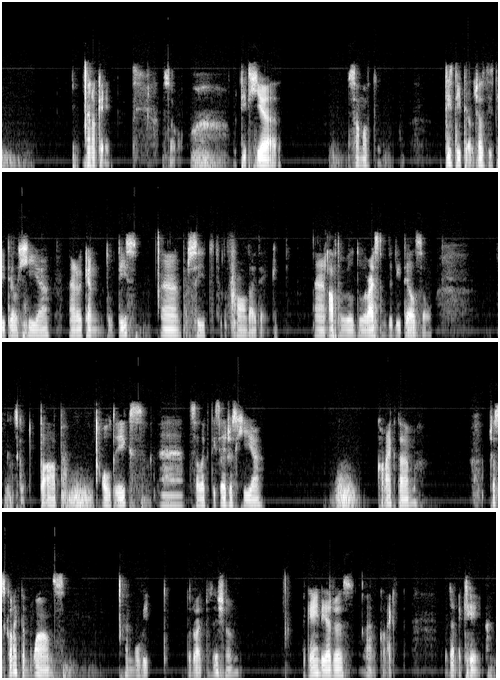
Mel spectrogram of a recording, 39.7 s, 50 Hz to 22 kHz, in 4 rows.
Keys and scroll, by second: 18.5 f, 21.2 t, 22.0 alt+x.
